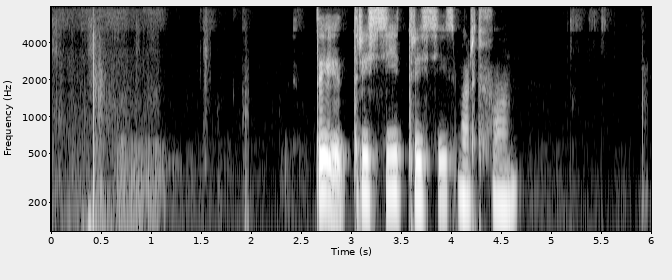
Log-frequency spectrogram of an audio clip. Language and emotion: Russian, neutral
